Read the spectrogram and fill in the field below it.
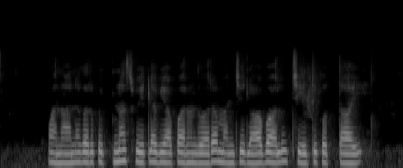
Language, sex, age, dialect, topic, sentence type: Telugu, male, 31-35, Telangana, banking, statement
